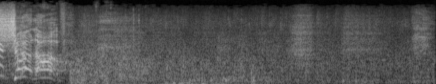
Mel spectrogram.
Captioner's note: thunder rumbling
